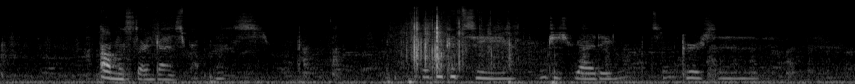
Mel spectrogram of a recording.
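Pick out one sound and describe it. A young girl speaks softly and casually close by.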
